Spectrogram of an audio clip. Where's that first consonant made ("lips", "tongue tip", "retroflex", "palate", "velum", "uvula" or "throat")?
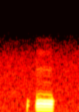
throat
